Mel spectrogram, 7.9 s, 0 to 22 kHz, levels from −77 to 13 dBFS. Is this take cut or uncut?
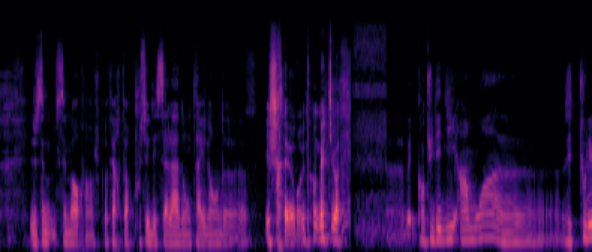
cut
